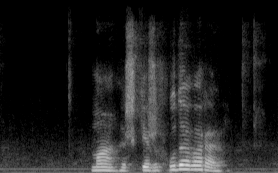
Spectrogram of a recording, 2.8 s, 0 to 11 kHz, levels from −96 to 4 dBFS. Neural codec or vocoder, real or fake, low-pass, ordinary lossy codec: none; real; 9.9 kHz; Opus, 16 kbps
